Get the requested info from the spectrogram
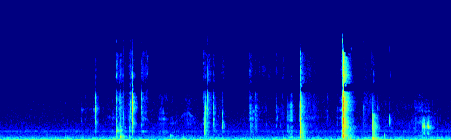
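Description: A few scattered light clicks and taps in a small room, with the loudest sharp click about seven seconds in.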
